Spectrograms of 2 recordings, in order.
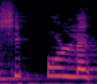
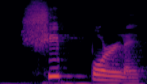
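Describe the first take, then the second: First: It begins with a plain 's' sound. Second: It begins with a 'sh' sound.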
